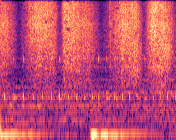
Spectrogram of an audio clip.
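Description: Something scratching at a bedroom door from outside, as a horror effect: slow, rhythmic rasping strokes, close and fairly loud, over a low droning hum.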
